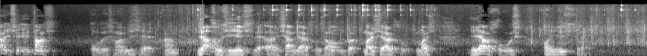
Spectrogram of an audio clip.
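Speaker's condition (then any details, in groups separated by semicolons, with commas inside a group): Tongue cancer; half tongue removed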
